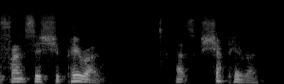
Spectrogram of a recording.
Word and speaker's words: Shapiro: developed by a lady called Francis Shapiro that's Shapiro pronounce it properly and what she noticed is that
